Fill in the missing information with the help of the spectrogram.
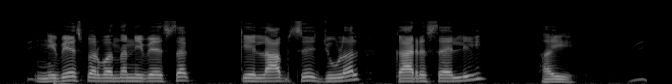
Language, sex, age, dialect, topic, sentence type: Magahi, male, 18-24, Central/Standard, banking, statement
